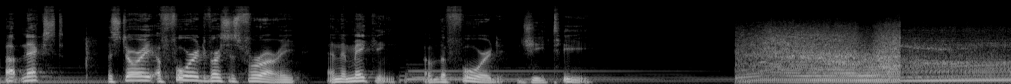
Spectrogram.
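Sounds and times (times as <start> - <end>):
speech: 0.0 - 6.0
American V8 engine revving: 7.3 - 10.1.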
